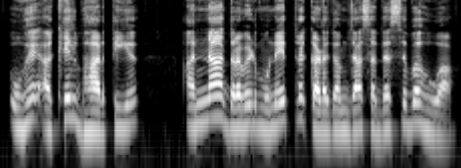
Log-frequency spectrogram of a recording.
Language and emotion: Sindhi, neutral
